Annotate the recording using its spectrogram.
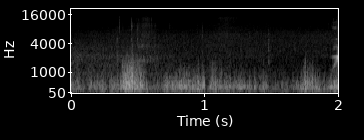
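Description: Wind noise on the microphone, with a short louder rush about half a second in.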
